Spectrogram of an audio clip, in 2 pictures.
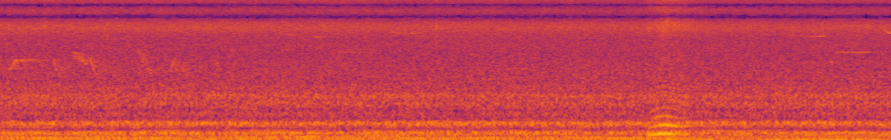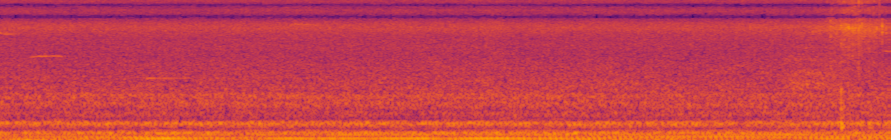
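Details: Honeybee swarm arriving out of nowhere in nice weather, droning as a continuous low, thick buzz of many wings. It holds steady throughout, with one brief soft knock near the middle.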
